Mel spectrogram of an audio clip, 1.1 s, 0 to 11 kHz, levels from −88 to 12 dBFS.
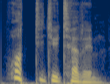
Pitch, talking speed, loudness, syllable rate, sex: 135 Hz, 270 wpm, -17 LUFS, 6.1 syllables/s, male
